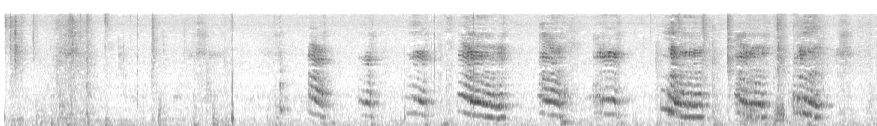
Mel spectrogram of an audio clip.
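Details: Bulldog crying like a baby: a run of high, falling whimpers repeated roughly every second in the latter half, each sliding downward, after a quieter stretch with faint rustling and clicks.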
